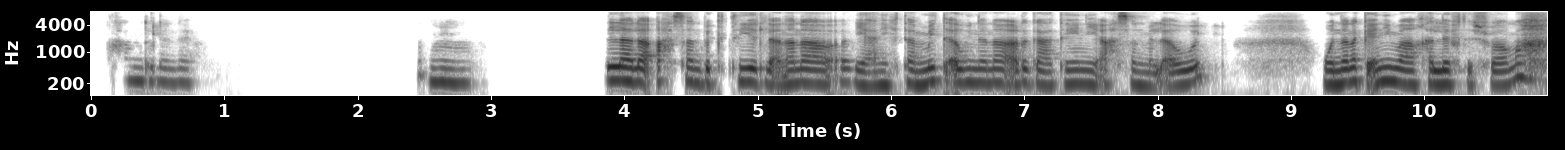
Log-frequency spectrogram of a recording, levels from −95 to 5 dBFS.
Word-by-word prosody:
الحمد 235 -1 -10
لله. 215 -1 -12 1.7
إمم. 210 -1 -4 1.0
لا 235 -1 +7
لأ، 215 - +6
أحسن 215 0 -2
بكتير، 220 +1 -1
لأن 195 - 0
أنا 210 +1 0
يعني 185 -1 -2
اهتميت 205 +4 -1
أوي 210 - +2
إن 215 - -1
أنا 210 0 +1
أرجع 200 -3 -1
تاني 200 0 -3
أحسن 195 - 0
من 180 - -5
الأول 185 +4 -1 0.8
وإن 195 +1 +3
أنا 220 +2 +5
كأني 230 0 +2
ما 205 -3 +2
خلفتش 195 0 0
فاهمة؟ 190 +9 -1
210 Hz, 135 wpm, -22 LUFS, 195-220 Hz, 1.7 s, لا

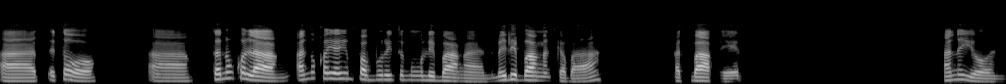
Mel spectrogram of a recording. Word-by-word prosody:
At 155 -1 +1
ito, 185 -6 -1 0.6
ah, 155 -1 -4 0.2
tanong 280 +5 +1
ko 270 - +2
lang, 165 -7 +7
ano 220 +6 -2
kaya 270 -1 +1
yung 265 - -6
paborito 215 -2 -2
mong 200 -1 -8
libangan? 160 -7 -1
May 200 +4 -1
libangan 200 -5 +3
ka 155 -3 -7
ba? 145 +7 -4 0.8
At - - -4
bakit? 150 -5 +3 2.0
Ano 195 +5 -3
'yon? 140 - -4
180 Hz, 120 wpm, -23 LUFS, 155-215 Hz, 2.0 s, lang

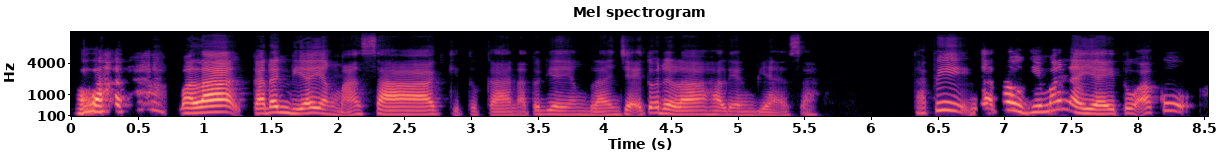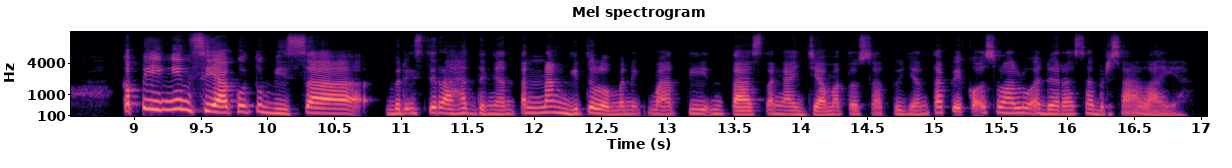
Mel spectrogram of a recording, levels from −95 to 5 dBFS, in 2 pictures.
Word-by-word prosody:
Malah 265 +1 +8 0.5
malah 240 +5 +11 0.2
kadang 240 +4 +4
dia 205 0 +3
yang 180 -7 -2
masak 165 +2 0
gitu 145 - -18
kan, 135 0 -7
atau 165 - -9
dia 165 -1 -3
yang 150 -1 -9
belanja 140 +2 -4
itu - - -4
adalah 160 -4 +1
hal 155 - -3
yang 140 -1 -9
biasa. 135 +3 -12 0.7
Tapi 325 -10 -3
nggak 210 0 -1
tahu 330 -3 +7
gimana 315 +7 +1
ya 190 -2 +4
itu, 205 +2 -4
aku, 320 - -3 0.5
kepingin 375 -3 +1
sih 300 - -1
aku 260 +2 +1
tuh 280 - -4
bisa 200 - +1 0.2
beristirahat 200 +1 -5
dengan 180 -1 -7
tenang 230 0 -5
gitu 190 - -4
loh 175 -4 -1
menikmati 170 +2 -10
entah 165 -3 -2
1/2 165 +1 -9
jam 145 - -3
atau 160 - -10
1 170 - -13
jam 165 +2 -11
tapi 235 0 -5
kok - - -7
selalu 220 -3 -5
ada 180 -2 -4
rasa 185 +3 -10
bersalah 105 - -9
ya? 65 - -17
185 Hz, 170 wpm, -23 LUFS, 160-230 Hz, 0.7 s, malah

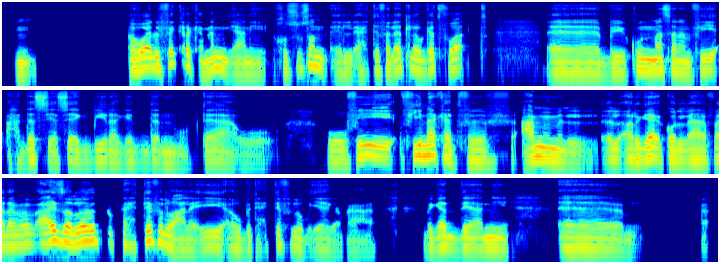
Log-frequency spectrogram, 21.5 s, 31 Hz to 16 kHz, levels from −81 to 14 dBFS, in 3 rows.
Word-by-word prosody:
إمم. 90 -1 -3 0.9
هو 120 +4 +7
الفكرة 150 +5 +3
كمان 115 +3 0
يعني 85 -1 -5
خصوصًا 115 - -4 0.2
الاحتفالات 95 +6 -4
لو 110 -4 +1
جات 120 +4 -1
في 115 - -7
وقت 120 +1 -2 0.6
آآ، 95 -1 -1
بيكون 95 +7 0
مثلًا 110 -3 +1
فيه 110 +4 -1
أحداث 95 +4 -4
سياسية 95 -1 -2
كبيرة 90 +1 -5
جدًا 80 0 -7
وبتاع، 85 +4 -6
و 70 -2 -13 0.5
وفيه 115 +6 +2
فيه 135 - +3
نكد 135 -5 +3
ف 95 - -8
ف 90 -3 -5
عامم 110 -3 +5
ال 85 0 -7
الأرجاء 105 +2 +4
كلّها، 95 -1 0
فأنا 110 +4 0
بابقى 125 +3 0
عايز 155 +2 +8
أقول 135 -2 +8
لهم 150 +1 +10
أنتم 155 -3 +1
بتحتفلوا 125 +1 +1
على 85 0 -2
إيه 105 +3 -2
أو 95 0 -5
بتحتفلوا 100 +1 -8
بإيه 90 +2 -9
يا - - -8
جماعة 80 0 -13 0.5
بجد 100 +1 -1
يعني، 95 -1 0 0.5
آمم، 95 -4 -3 0.6
أ - - -14
100 Hz, 135 wpm, -24 LUFS, 90-115 Hz, 0.9 s, لهم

